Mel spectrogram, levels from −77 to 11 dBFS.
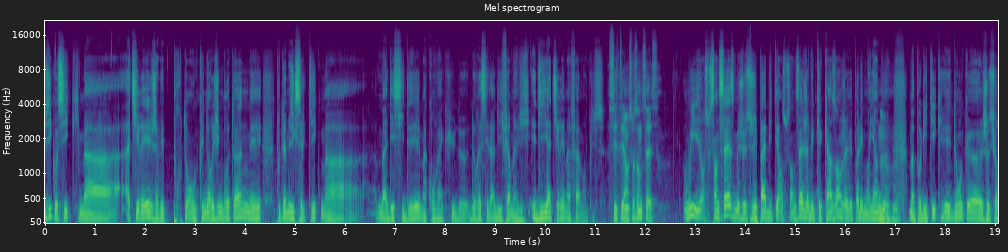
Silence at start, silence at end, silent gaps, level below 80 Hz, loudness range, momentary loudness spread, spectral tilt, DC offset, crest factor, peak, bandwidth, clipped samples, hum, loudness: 0 s; 0 s; none; -32 dBFS; 3 LU; 8 LU; -5.5 dB/octave; under 0.1%; 14 dB; 0 dBFS; 15 kHz; under 0.1%; none; -15 LUFS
